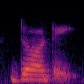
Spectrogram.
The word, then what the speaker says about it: Daudet: This is 10th standard unit 6 prose the lost lesson by Alphonse Daudet. Daudet அப்படின்னு கொடுத்திருக்கு, but we have to pronounce it as Daudet. T is silent.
